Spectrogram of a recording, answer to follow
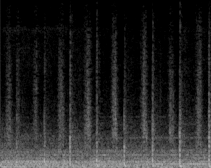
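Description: Sound effect of running footsteps, a quick, steady patter of strides.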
